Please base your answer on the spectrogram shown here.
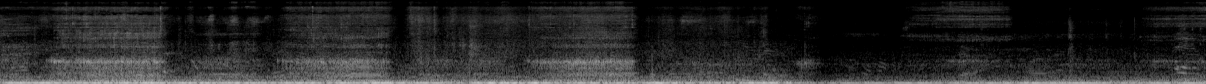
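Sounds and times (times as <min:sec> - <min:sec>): moving train rumble: 0:00.0 - 0:12.0
person snoring loudly: 0:00.4 - 0:01.7.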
